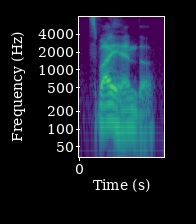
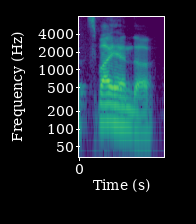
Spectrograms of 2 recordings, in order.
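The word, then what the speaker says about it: Zweihänder: Zweihander. I'm going to use the German pronunciation, fuck you. It's a Zweihander.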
